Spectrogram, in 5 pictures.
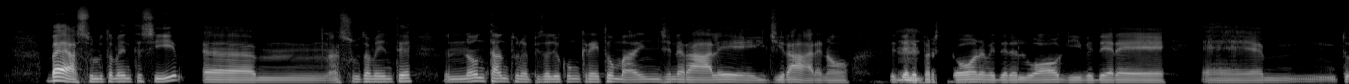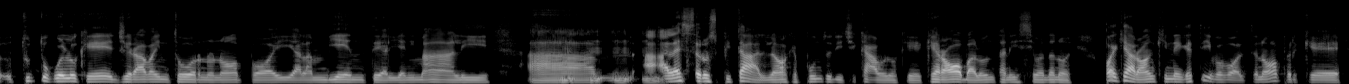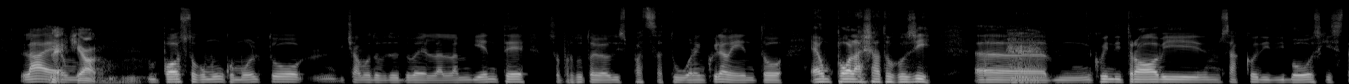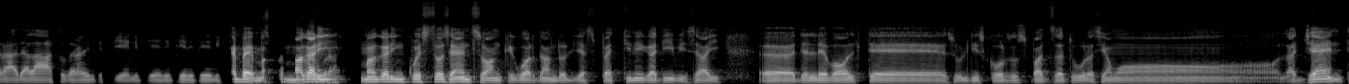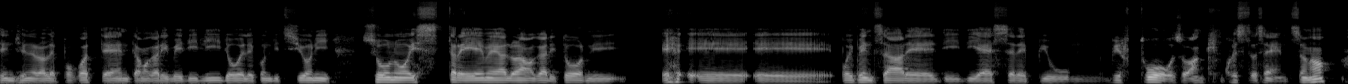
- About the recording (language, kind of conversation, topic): Italian, podcast, Qual è il viaggio che ti ha cambiato la vita?
- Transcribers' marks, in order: drawn out: "ehm"; other background noise; tapping; drawn out: "ehm"; teeth sucking; drawn out: "Ehm"; drawn out: "volte"; "discorso" said as "discorzo"; drawn out: "siamo"; laughing while speaking: "e"; laughing while speaking: "in questo"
